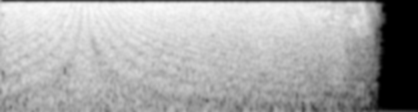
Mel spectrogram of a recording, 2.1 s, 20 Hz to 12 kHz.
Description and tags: Attack Zound-45
A noise burst that goes down in pitch with some high pass filter
envelope on it. This sound was created using the Waldorf Attack VSTi within Cubase SX.
electronic, soundeffect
